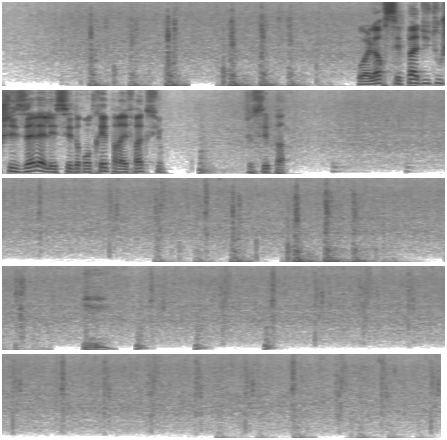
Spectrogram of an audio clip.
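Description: Heavy rain pours steadily.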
